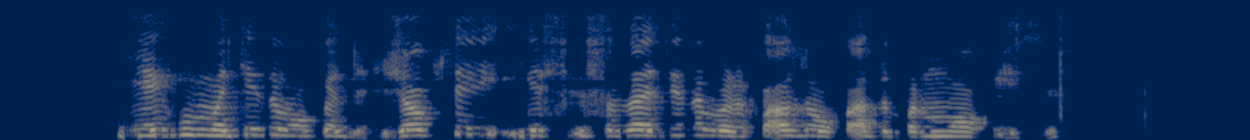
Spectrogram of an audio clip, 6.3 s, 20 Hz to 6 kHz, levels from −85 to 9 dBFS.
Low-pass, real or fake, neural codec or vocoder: 5.4 kHz; real; none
